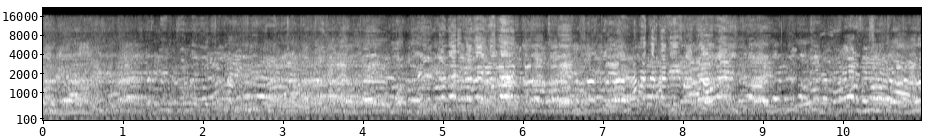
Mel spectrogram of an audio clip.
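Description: A crowd of men shouting and talking over one another, a steady mass of overlapping voices with no single speaker standing out.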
